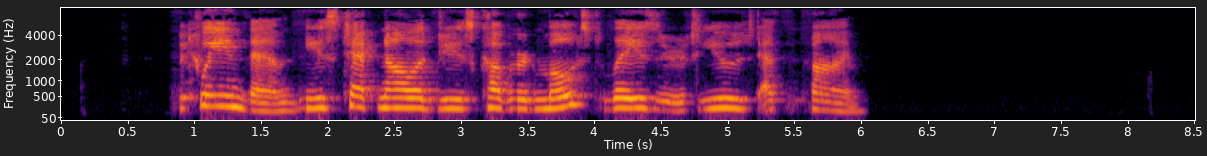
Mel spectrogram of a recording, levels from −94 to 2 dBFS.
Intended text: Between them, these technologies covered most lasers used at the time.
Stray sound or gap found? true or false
false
